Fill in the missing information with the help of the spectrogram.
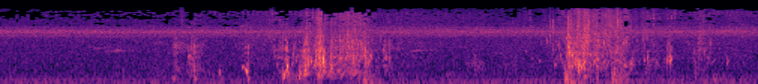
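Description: Water splashing and sloshing against the side of a canoe as a hooked fish struggles at the surface next to the hull, in two short bursts about two and a half and five seconds in, with a few light clicks before them.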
